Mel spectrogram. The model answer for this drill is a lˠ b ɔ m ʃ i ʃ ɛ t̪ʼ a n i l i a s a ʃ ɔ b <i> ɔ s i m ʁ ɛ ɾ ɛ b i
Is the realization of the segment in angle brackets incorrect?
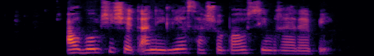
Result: yes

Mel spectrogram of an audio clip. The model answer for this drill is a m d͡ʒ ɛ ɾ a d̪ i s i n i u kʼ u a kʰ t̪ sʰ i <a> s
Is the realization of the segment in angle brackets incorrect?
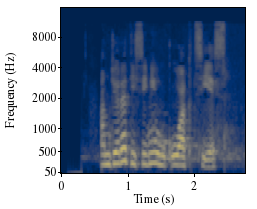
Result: yes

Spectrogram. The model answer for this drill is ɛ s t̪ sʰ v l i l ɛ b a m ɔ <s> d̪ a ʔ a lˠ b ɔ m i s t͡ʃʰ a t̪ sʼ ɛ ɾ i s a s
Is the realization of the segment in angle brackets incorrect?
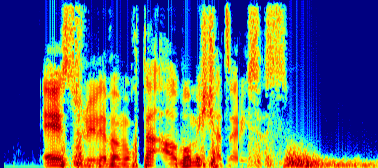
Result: yes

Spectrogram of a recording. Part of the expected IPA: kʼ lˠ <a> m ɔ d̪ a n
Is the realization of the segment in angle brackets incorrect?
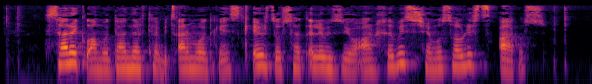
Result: no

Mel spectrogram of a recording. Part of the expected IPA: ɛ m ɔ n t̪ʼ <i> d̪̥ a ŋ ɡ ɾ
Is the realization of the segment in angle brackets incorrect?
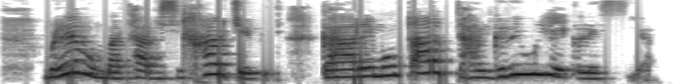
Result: yes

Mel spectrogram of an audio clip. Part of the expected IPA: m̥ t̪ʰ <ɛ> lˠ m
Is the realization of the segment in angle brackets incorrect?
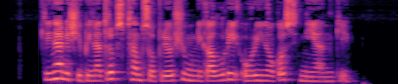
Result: no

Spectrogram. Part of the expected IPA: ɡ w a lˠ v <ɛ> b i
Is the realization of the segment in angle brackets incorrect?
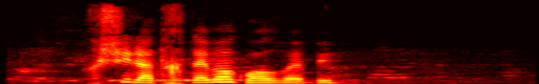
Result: no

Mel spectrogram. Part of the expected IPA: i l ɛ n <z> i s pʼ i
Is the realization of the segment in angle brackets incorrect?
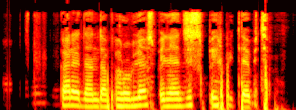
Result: no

